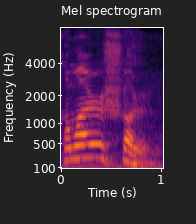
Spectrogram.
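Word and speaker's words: commercial: এটা হবে martial presidential আমরা বলে থাকি কমার্শিয়াল এটা হবে কমার্শাল ক্রিডেনশিয়াল বলি আমরা ক্রিডেনশিয়াল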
